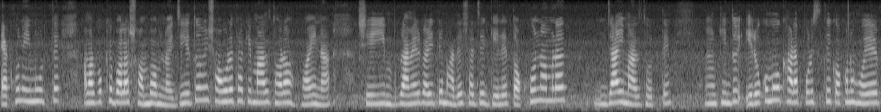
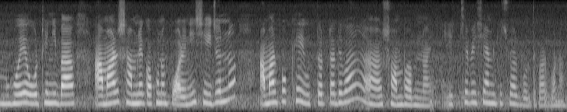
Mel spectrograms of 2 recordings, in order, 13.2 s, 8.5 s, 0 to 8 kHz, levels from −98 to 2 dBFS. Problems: constant background noise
